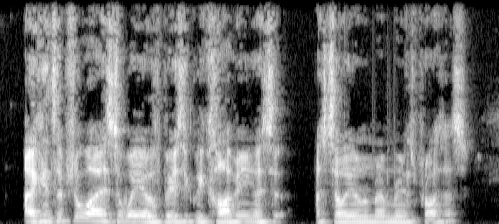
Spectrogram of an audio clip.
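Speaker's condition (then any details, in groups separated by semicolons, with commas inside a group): Spastic cerebral palsy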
